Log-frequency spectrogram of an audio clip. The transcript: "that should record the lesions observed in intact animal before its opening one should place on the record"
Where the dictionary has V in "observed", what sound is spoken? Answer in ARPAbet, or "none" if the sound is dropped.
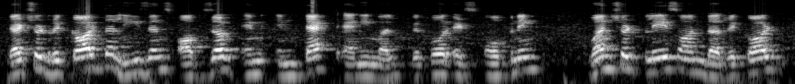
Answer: V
